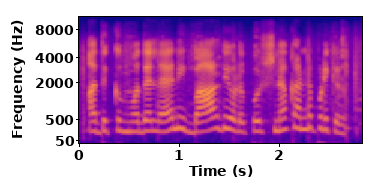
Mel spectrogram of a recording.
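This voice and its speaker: Woman doing a scolding suspicious wife, high voice, kinda dull muffled sound. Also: steady tone, moderate pace, slight background noise, lightly acted. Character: sharp-tongued, suspicious wife. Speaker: actress in a TV serial. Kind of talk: TV serial acting.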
